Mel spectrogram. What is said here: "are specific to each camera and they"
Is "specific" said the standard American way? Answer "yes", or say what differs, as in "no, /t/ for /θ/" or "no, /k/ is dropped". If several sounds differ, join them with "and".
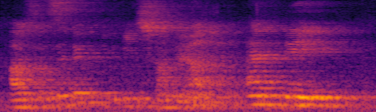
no, /p/ is dropped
